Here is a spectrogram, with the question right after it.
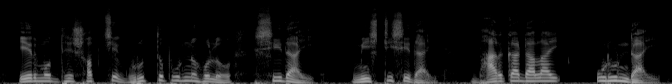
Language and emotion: Bengali, neutral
